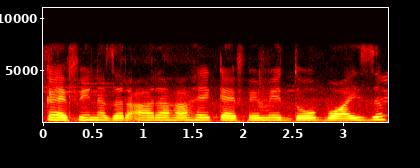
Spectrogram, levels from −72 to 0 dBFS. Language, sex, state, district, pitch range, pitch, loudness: Hindi, female, Punjab, Kapurthala, 220-235 Hz, 225 Hz, -15 LUFS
